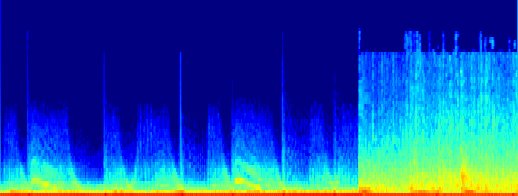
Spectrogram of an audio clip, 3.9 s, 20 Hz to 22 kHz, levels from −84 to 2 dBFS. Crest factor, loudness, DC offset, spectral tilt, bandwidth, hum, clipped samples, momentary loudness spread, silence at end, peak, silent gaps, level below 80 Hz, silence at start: 6 dB; -10 LUFS; under 0.1%; -9 dB/octave; 6.4 kHz; none; under 0.1%; 3 LU; 0 s; -2 dBFS; none; -10 dBFS; 0 s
